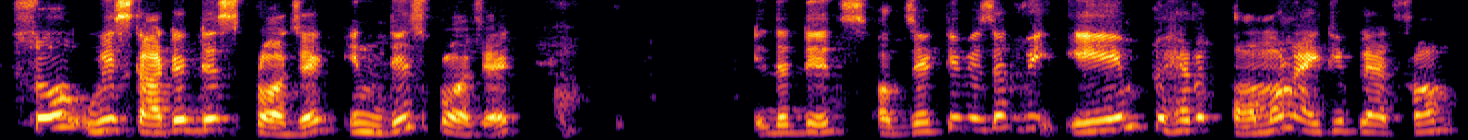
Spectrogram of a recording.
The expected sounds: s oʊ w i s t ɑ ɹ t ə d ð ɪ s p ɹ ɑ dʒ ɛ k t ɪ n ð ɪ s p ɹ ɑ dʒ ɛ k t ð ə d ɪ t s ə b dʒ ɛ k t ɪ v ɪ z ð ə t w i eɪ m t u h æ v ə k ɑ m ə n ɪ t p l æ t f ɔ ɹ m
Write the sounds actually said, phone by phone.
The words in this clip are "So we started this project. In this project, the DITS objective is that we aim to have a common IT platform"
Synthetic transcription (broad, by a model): s oʊ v i s t ɑ ɹ t ə d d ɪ s p ɹ ɑ dʒ ɛ k t ɪ n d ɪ s p ɹ ɑ dʒ ɛ k t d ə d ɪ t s ə b dʒ ɛ k t ɪ v ɪ z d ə t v i eɪ m t u h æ v ə k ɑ m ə n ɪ t p l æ t f ɔ ɹ m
